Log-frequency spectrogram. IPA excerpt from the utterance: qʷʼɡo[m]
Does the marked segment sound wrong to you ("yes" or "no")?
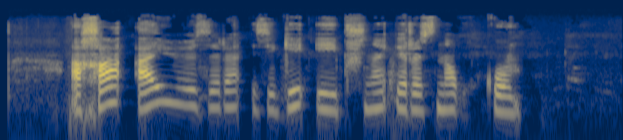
no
